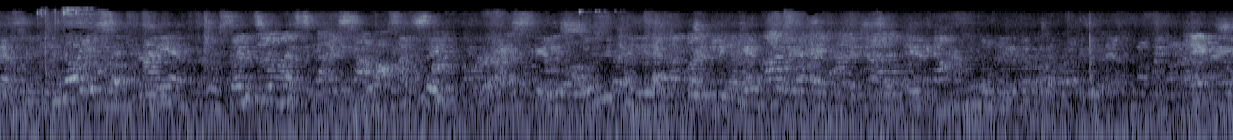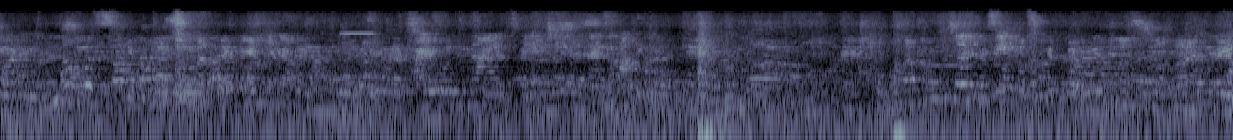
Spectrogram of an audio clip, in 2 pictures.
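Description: A crowd of men and women chatters indistinctly nearby.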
